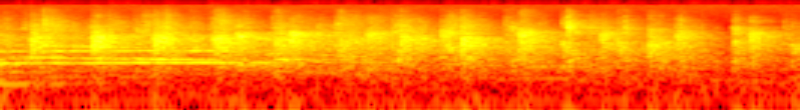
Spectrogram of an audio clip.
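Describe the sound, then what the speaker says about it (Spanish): A church congregation applauds, a dense, steady wash of many hands clapping heard at a moderate distance, with a faint sustained tone underneath early on. "Dale un fuerte aplauso al Señor"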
